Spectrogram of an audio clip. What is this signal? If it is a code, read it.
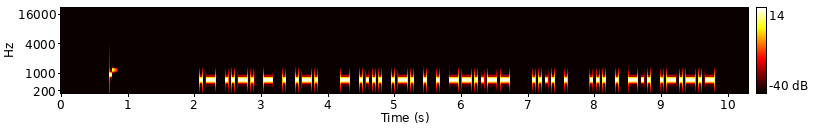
Morse code, heard as a keyed tone, about 25 wpm, 700 Hz. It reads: AFTER THREE, HE SED.
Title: Sentences from Top 200 Words and Abbreviations 25wpm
